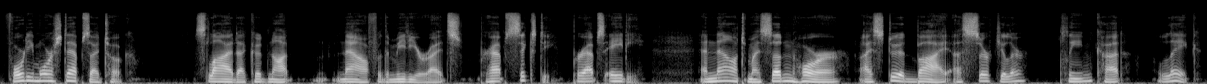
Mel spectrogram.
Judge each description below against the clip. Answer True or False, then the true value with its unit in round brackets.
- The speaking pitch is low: True (130 Hz)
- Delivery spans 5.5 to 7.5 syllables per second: False (3.9 syllables/s)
